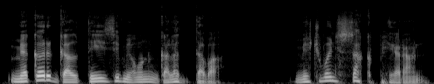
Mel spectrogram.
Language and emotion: Kashmiri, sad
